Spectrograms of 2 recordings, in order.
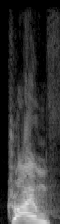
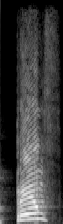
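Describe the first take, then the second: First: The first syllable sounds like 'try'. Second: The first syllable sounds like 'trim'. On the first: The speaker calls it right. "क्या कहेंगे आप?" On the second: The speaker calls it wrong. "तो ट्रिम्फ नहीं कहना"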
